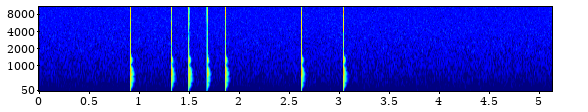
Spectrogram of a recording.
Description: Tap code, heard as taps on a table, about 6 knocks a second. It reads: DA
